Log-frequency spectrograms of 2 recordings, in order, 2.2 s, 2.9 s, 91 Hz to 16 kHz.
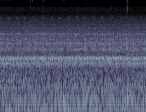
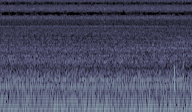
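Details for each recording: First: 2005 BMW X5 idling, before repair: steady gravelly growl with a faint ring from the A/C compressor pulley bearings; A/C itself works and blows cold. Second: 2005 BMW X5 idling after replacing the A/C compressor bearings, pressure testing, vacuuming and recharging: smooth, steady accessory hum, no growl from the compressor pulley; normal.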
